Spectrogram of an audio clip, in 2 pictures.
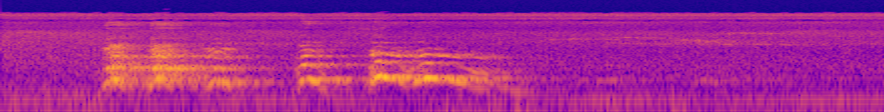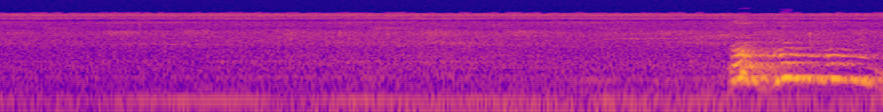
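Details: Noisy, hyperactive dog that keeps on barking: three quick rough barks close together, a long pause filled with low background hum, then another bark near the end.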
